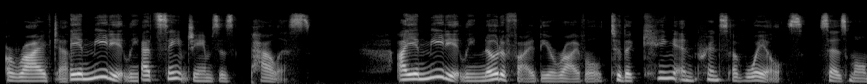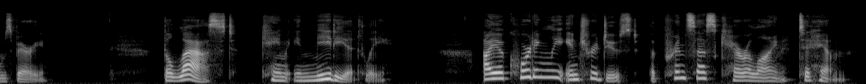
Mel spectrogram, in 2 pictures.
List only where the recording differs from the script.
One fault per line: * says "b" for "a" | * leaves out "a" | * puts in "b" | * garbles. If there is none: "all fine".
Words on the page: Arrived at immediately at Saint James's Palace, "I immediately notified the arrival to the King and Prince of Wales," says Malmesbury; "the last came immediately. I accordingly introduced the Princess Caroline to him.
all fine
